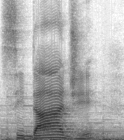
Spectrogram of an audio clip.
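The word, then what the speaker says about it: cidade: imagine with the pronunciation the e on the end is pronounced like the letter E and the D before that is pronounced like the letter J so it's like G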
